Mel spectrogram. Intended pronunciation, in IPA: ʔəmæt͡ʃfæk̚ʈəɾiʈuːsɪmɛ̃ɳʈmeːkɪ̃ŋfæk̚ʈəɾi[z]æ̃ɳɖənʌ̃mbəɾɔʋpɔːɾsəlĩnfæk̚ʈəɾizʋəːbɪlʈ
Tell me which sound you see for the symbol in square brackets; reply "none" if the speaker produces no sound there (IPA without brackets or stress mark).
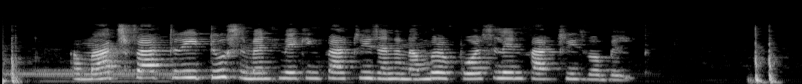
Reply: z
